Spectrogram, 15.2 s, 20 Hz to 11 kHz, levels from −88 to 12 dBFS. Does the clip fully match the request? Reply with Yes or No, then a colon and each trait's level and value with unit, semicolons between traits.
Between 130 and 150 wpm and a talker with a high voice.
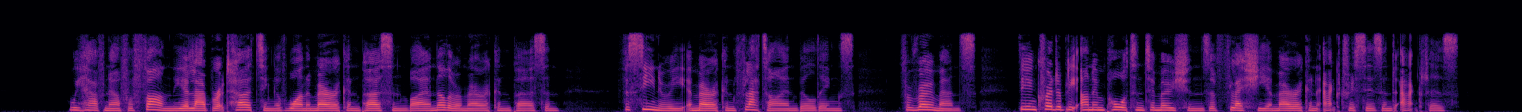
Yes: slow, 135 wpm; high, 195 Hz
